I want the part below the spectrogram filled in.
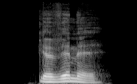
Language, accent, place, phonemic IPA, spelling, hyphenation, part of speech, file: German, Germany, Berlin, /ɡəˈvɪml̩/, Gewimmel, Ge‧wim‧mel, noun, De-Gewimmel.ogg
- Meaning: bustle, swarm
